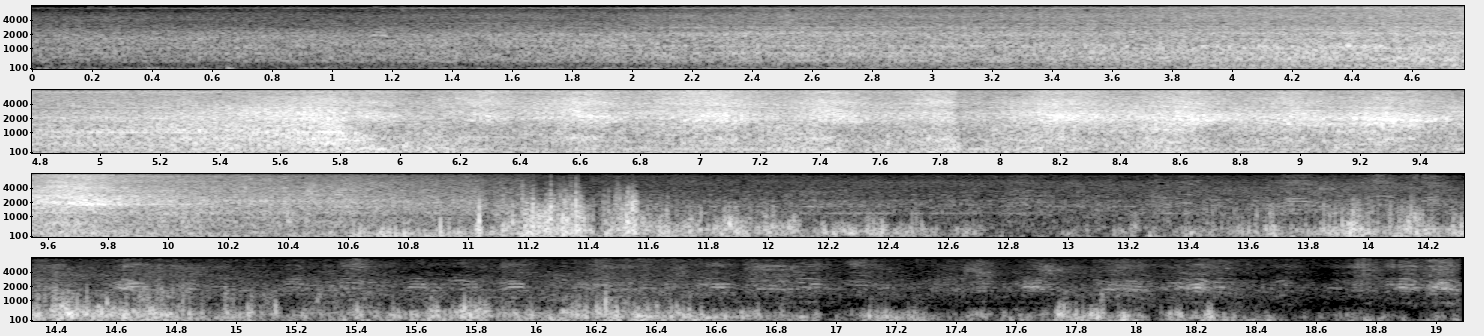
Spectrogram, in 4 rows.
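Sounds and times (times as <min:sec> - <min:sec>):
train passing at speed: 0:00.0 - 0:17.4
train cars clattering: 0:03.8 - 0:10.7.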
